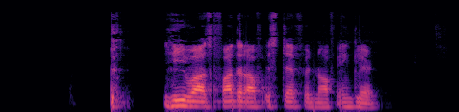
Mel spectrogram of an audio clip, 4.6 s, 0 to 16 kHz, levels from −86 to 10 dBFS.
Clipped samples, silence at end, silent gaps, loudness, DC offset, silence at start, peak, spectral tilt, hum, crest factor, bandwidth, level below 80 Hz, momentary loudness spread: under 0.1%; 0.85 s; 1.38-1.63 s; -26 LUFS; under 0.1%; 1.1 s; -8 dBFS; -6 dB/octave; none; 22 dB; 11.5 kHz; -62 dBFS; 14 LU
